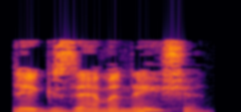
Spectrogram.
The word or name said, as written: examination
